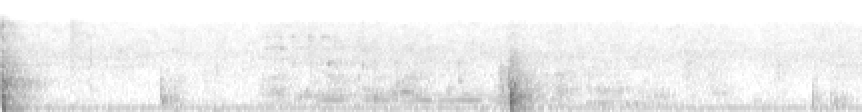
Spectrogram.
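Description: Two sharp knocks of kitchenware, one right at the start and a second about two and a half seconds in, with a lighter tap between them, over a faint steady hum.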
